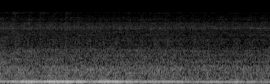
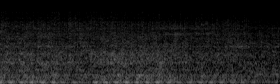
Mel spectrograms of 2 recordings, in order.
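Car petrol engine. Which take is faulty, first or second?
second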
